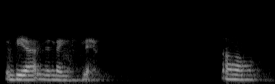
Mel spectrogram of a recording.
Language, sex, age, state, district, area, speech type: Assamese, female, 45-60, Assam, Biswanath, rural, conversation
